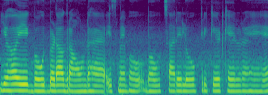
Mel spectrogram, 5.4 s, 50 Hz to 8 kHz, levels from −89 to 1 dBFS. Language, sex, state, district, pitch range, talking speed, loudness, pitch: Hindi, female, Chhattisgarh, Balrampur, 180-185 Hz, 165 wpm, -14 LUFS, 185 Hz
